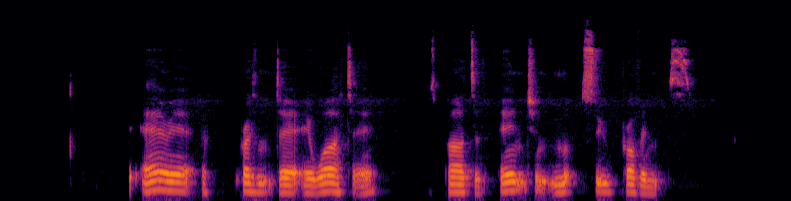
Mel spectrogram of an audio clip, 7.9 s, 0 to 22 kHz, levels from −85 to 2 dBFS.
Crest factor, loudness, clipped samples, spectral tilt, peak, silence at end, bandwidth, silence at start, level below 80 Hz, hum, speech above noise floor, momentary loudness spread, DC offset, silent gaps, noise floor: 18 dB; -28 LUFS; under 0.1%; -4.5 dB/octave; -12 dBFS; 1 s; 13.5 kHz; 1.3 s; -70 dBFS; none; 59 dB; 13 LU; under 0.1%; none; -86 dBFS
